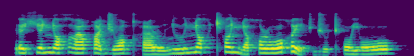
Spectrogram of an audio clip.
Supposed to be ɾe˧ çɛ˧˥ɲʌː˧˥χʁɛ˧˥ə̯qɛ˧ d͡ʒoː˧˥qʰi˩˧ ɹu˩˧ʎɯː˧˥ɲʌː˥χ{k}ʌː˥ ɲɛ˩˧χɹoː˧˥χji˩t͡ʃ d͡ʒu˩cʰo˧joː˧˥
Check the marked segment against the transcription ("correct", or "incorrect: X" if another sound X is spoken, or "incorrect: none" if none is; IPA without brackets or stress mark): incorrect: cʰ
